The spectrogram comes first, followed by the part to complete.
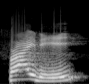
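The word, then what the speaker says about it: Friday: হচ্ছে এটা হচ্ছে ফ্রাইডে এই এফ এর উচ্চারণ আমরা অনেকে পারি না অনেকে ভুল করি উপরে দাঁত নিচে ঠোঁটে আসবে ফ্রাইডে ফ্রাইডে ফ্রাইডে যারা এই এফ এর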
